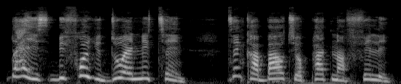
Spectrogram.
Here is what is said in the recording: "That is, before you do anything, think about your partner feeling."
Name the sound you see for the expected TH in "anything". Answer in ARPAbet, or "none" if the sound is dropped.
T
